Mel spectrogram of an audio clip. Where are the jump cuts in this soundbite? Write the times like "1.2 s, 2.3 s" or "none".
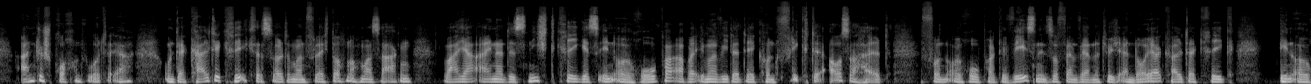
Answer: none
